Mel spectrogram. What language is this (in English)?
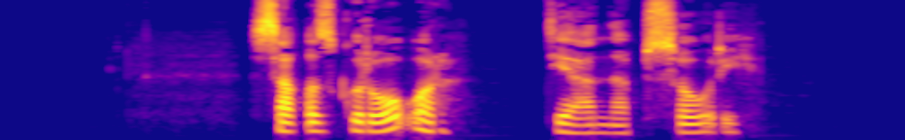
Kabardian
